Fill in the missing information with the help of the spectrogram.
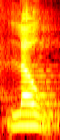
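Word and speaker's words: لَوْ: Maka kita bacanya cukup lembut saja, lau. Bibir kita ngumpul seperti mau mengucapkan huruf waw seperti biasa ya. Kalau bahasa Indonesianya L-A-W ya, lau.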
